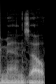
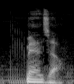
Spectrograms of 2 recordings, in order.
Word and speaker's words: Manziel: would be where I land on the Johnny Manziel thing.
